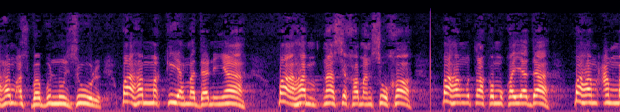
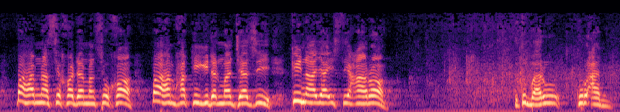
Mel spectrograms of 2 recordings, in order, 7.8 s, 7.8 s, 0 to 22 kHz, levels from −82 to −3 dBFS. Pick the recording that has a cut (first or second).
first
